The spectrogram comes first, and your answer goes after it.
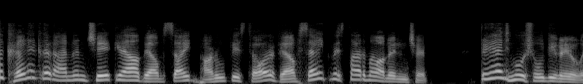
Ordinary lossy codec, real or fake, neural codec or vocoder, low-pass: MP3, 48 kbps; fake; codec, 16 kHz, 0.5 kbps, FreqCodec, larger model; 7.2 kHz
